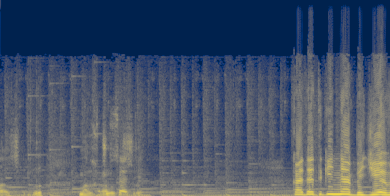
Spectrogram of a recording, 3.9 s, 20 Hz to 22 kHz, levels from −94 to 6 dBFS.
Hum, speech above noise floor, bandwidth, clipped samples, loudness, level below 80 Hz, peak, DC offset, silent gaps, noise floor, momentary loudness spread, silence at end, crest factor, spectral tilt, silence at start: none; 19 dB; 16 kHz; 0.5%; -10 LUFS; -36 dBFS; 0 dBFS; under 0.1%; none; -28 dBFS; 24 LU; 0 s; 12 dB; -4.5 dB/octave; 0 s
